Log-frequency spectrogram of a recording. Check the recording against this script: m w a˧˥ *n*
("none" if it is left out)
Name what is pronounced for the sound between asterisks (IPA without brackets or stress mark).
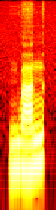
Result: n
